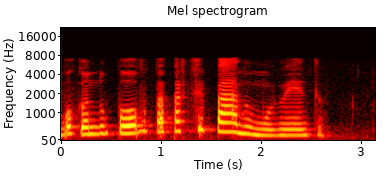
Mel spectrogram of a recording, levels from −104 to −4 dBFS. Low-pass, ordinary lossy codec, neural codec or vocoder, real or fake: 7.2 kHz; MP3, 48 kbps; none; real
